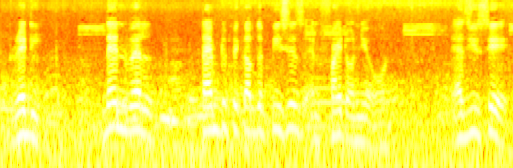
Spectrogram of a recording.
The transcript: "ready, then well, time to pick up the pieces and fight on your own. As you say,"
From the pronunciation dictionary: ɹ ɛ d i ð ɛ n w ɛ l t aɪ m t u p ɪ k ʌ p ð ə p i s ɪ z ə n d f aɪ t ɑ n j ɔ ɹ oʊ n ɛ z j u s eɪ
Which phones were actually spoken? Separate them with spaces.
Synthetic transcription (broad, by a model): ɹ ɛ d i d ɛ n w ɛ l t aɪ m t u p ɪ k ʌ p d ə p i s ɪ z ə n d f aɪ t ɑ n j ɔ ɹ oʊ n ɛ z j u s eɪ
